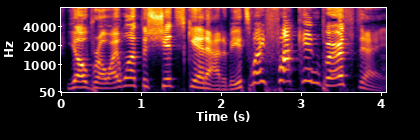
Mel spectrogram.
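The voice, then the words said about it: Thick put-on New England accent. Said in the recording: “the thickest New England accent I have fucking heard”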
